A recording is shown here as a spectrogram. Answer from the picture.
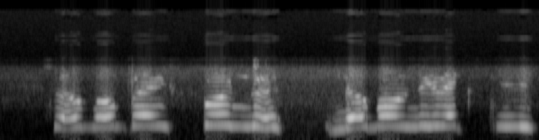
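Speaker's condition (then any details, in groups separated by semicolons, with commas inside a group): Cerebral palsy; since birth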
